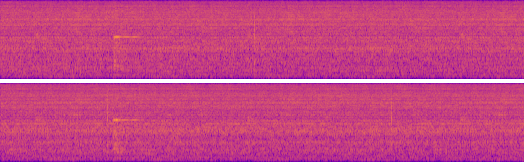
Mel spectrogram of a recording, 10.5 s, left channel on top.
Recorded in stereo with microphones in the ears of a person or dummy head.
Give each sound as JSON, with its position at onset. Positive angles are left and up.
{"t": 0.0, "sound": "running water", "side_deg": -30, "distance_m": 0.7}
{"t": 2.2, "sound": "a piano", "side_deg": -30, "distance_m": 1.0}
